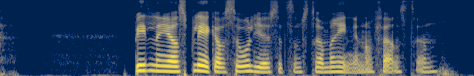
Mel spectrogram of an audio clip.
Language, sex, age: Swedish, female, 27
